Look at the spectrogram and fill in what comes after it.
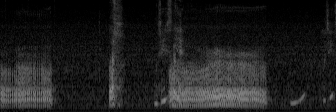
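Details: A Chihuahua in a living room gives long, rumbling growls broken by a few sharp barks at a hamper of clothes, with a person speaking briefly.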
